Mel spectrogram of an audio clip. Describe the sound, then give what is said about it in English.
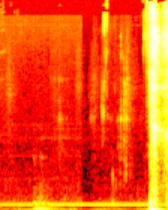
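A quiet stretch with a low steady hum, then a sudden loud, crunchy burst near the end as someone takes a sip of ice water on the microphone, with ice shifting in the glass. “just took a sip of ice water on the mic.”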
